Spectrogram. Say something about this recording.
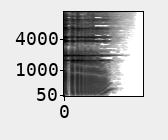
20170101 Big Wine Bottle on Ceramic Floor 14
Big wine bottle on ceramic floor, recorded with Rode iXY.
